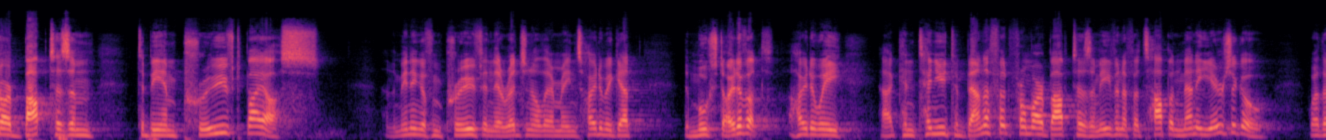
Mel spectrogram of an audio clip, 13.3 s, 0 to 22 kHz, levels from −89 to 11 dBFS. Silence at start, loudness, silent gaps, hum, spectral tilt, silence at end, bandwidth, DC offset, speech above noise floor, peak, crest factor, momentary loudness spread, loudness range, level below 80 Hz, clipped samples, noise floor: 0 s; -19 LUFS; none; none; -3.5 dB/octave; 0 s; 13.5 kHz; under 0.1%; 42 dB; -2 dBFS; 18 dB; 12 LU; 3 LU; -48 dBFS; under 0.1%; -61 dBFS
